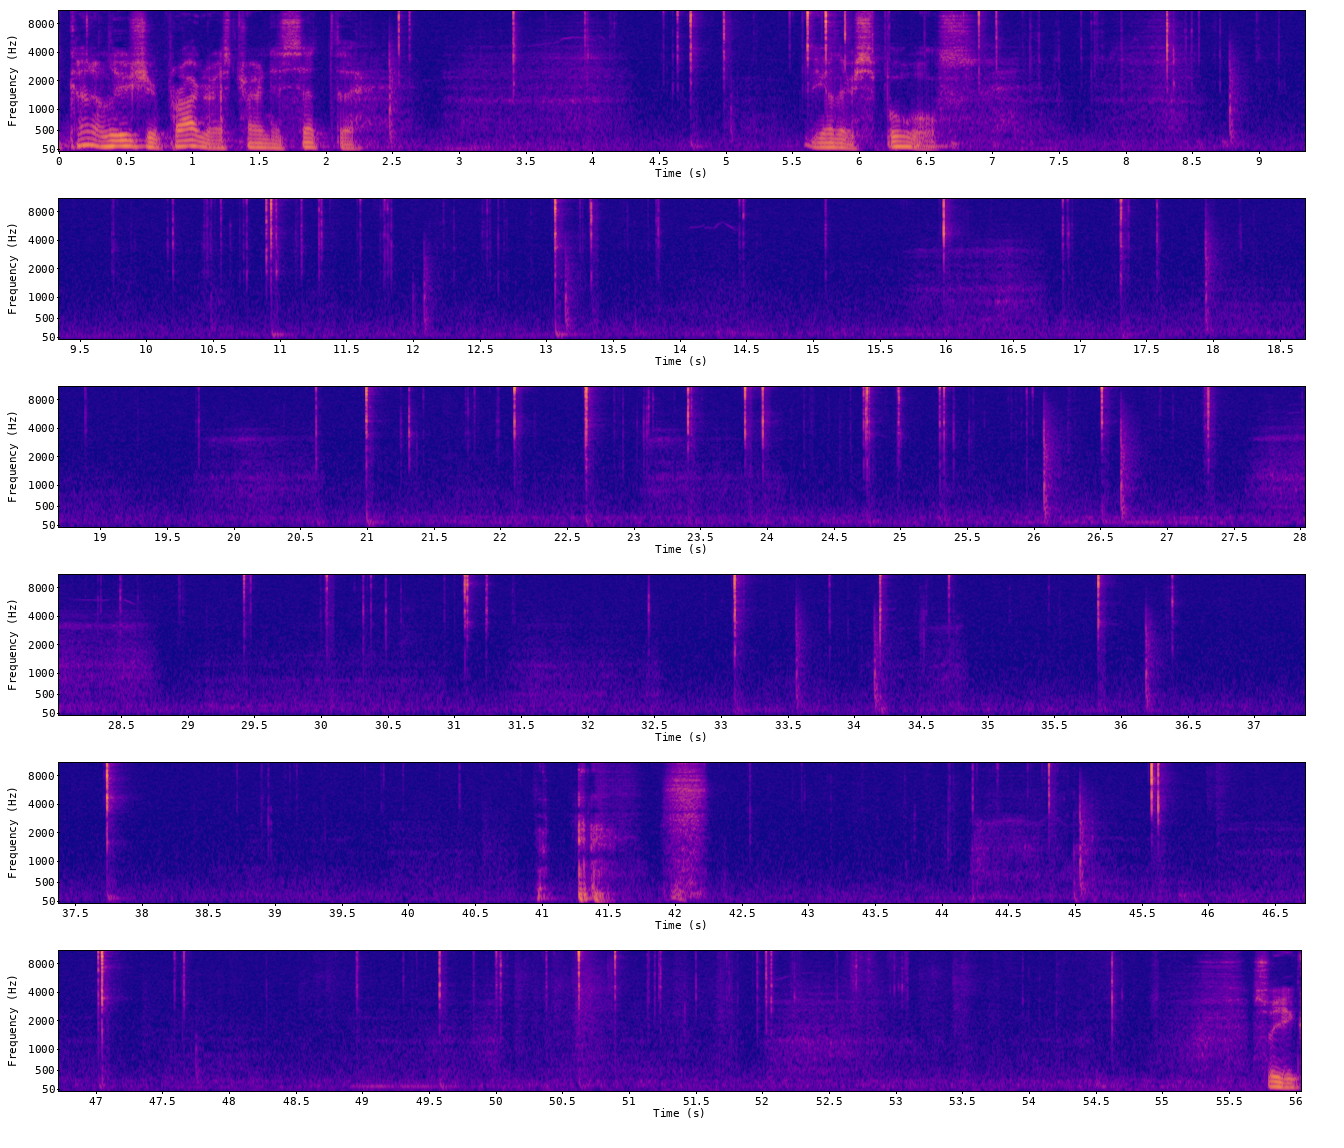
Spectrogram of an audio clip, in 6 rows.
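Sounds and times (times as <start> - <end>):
lock pick clicking: 4.5 - 6.0, 6.8 - 15.2, 47.0 - 47.7.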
